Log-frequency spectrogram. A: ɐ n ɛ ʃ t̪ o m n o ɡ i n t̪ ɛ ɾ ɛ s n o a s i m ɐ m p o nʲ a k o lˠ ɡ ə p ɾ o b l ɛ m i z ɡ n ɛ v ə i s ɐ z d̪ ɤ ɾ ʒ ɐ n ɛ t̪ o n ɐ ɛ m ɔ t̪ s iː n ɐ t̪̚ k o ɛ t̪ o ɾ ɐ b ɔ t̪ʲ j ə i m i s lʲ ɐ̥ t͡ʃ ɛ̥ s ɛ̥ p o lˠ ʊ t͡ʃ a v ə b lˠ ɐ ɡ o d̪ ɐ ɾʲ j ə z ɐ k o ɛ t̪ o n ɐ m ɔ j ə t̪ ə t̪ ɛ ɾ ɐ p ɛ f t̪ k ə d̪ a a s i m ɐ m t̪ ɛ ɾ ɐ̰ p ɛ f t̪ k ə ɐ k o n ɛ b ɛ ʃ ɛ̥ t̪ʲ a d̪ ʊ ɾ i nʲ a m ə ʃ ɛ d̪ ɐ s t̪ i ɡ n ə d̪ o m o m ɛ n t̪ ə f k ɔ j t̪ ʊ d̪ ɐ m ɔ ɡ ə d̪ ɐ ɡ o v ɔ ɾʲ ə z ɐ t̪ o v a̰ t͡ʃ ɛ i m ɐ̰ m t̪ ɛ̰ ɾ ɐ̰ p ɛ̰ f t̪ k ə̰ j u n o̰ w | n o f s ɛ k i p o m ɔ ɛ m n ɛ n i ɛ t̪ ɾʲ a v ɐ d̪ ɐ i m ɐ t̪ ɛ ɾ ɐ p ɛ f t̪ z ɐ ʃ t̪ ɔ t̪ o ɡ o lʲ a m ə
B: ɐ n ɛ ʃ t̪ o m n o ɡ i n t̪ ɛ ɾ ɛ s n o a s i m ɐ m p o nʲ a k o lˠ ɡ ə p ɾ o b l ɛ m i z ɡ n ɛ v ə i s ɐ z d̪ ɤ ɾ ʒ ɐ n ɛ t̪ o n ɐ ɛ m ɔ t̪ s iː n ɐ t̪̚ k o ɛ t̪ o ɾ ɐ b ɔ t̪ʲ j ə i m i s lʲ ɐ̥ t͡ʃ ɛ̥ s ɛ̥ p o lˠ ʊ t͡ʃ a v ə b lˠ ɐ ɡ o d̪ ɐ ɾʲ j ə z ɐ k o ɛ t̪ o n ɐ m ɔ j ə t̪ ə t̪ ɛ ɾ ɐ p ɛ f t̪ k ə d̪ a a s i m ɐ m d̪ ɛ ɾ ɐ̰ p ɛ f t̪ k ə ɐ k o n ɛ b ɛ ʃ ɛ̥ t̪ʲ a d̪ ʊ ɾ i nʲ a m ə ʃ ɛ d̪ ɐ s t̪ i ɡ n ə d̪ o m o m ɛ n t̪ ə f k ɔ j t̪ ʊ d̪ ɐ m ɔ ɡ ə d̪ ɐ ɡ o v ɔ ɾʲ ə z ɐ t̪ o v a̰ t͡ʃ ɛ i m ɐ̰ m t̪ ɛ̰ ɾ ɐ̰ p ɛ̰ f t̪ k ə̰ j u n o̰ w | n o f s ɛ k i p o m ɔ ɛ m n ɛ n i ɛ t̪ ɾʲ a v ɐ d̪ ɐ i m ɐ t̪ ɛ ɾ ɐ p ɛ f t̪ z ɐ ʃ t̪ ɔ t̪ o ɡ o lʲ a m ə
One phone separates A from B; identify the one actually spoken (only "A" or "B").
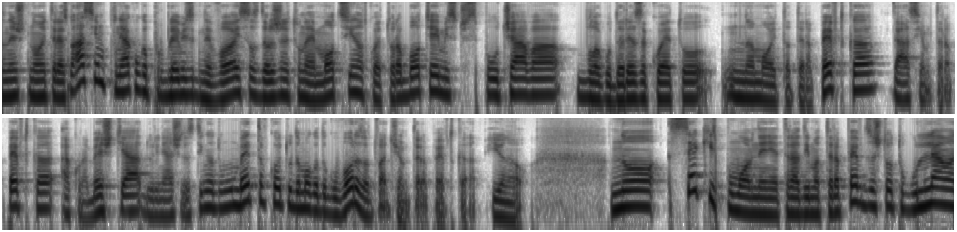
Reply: A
